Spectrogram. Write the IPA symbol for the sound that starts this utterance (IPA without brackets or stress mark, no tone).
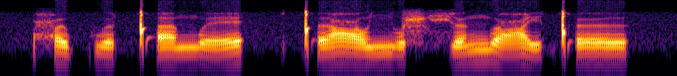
ħ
